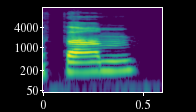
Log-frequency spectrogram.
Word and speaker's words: thumb: You've got your fingers, the thumb, silent B, index finger for pointing, middle finger, the rude one, ring finger for rings, and the little pinky.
